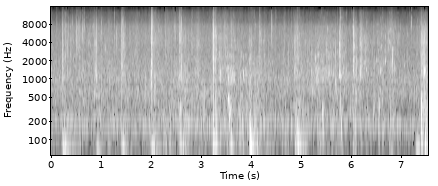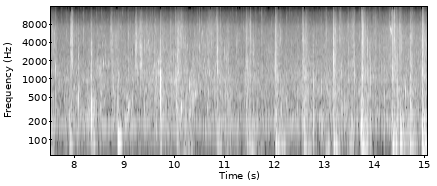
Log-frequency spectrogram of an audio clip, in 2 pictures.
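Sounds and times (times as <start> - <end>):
footsteps squelching in mud: 0.1 - 15.0
rain hissing: 1.0 - 5.2.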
